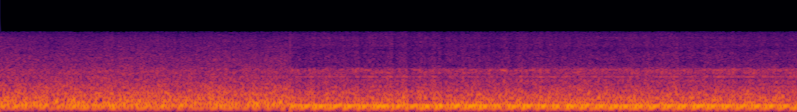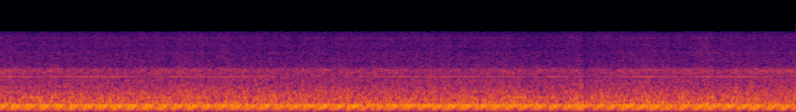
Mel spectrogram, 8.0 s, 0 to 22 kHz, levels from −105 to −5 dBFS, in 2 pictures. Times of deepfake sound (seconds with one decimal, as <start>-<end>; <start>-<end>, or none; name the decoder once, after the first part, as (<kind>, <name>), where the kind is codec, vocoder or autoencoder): 1.9-3.1 (vocoder, BigVGAN v2); 4.7-5.9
